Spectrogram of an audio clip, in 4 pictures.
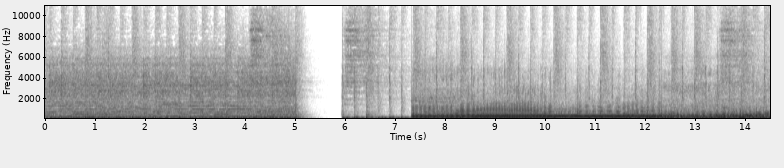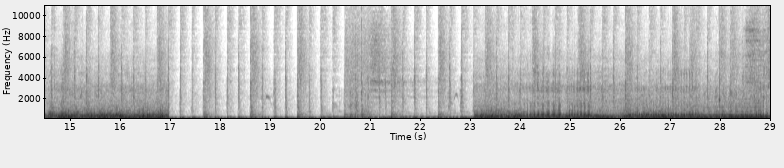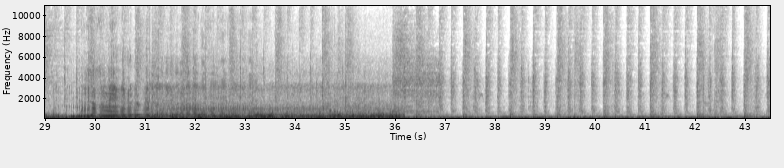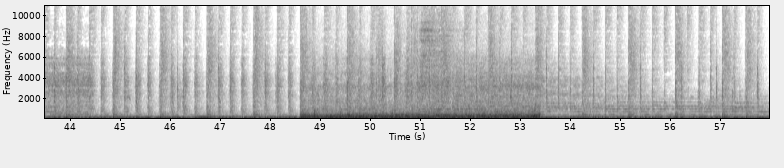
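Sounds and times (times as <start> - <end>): loud rock music: 0.0 - 57.9
dirt bike engine revving: 7.3 - 17.0, 22.9 - 37.0, 48.3 - 57.6.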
